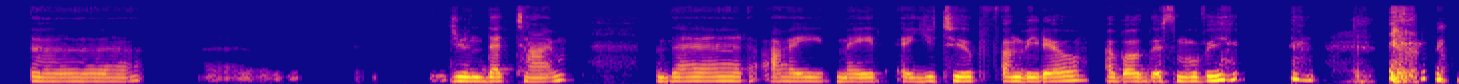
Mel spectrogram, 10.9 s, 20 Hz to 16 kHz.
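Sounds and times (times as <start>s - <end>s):
speech: 0.2s - 1.1s, 3.2s - 10.7s
person coughing: 10.2s - 10.9s.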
